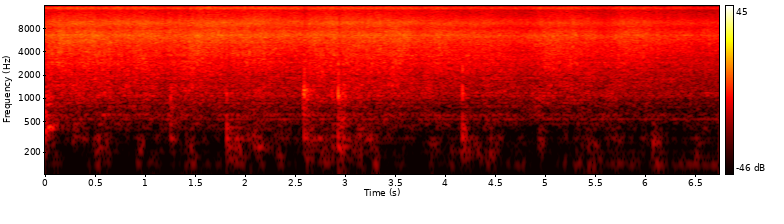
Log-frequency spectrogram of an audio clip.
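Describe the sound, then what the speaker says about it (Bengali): Boiled leafy greens, browned first, are stirred in a frying pan, with a steady sizzle and hiss under scattered scrapes of a utensil against the pan. No voices are present. "নেড়ে নেব।"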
